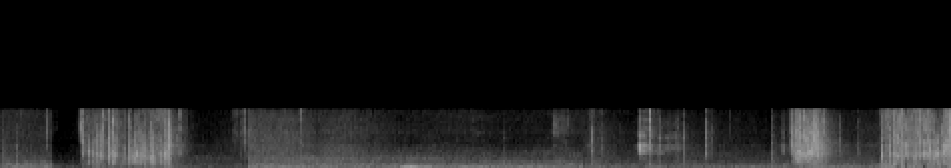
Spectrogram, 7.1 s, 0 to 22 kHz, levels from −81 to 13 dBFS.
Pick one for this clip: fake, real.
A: fake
